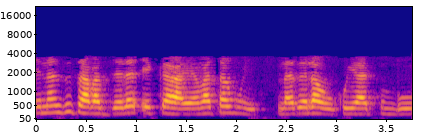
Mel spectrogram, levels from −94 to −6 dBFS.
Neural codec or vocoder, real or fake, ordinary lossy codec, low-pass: codec, 16 kHz, 8 kbps, FunCodec, trained on Chinese and English, 25 frames a second; fake; MP3, 16 kbps; 3.6 kHz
